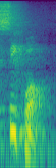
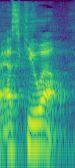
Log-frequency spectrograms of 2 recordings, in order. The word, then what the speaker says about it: SQL: the language of databases is sequel or SQL now if you're old like professor Fife no that's just a fact that's not a joke he's old he pronounces it SQL many older people do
